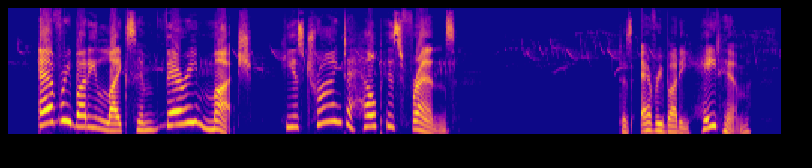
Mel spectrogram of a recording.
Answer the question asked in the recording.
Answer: No, everybody likes him very much.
